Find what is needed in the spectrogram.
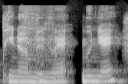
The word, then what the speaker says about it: Pinot Meunier: And this week I chose, one of the wines I chose is called Pinot Meunier, and that's spelled M-E-U-N-I-E-R for those of you out there who are interested in checking it out. Pinot Meunier.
